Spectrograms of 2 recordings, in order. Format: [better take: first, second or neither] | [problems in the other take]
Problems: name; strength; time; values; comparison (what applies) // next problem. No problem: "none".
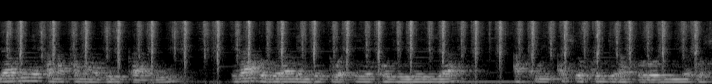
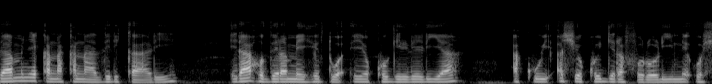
second | background sound (Rattle (instrument)); 2 dB above the speech // room echo; dies away in 0.7 s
